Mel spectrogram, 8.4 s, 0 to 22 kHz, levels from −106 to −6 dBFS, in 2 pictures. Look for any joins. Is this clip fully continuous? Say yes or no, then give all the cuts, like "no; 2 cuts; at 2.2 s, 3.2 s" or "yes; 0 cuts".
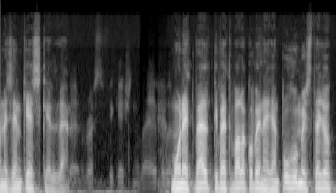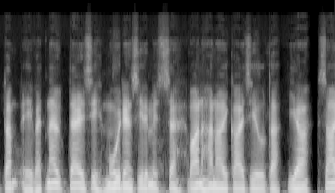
no; 1 cut; at 2.0 s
